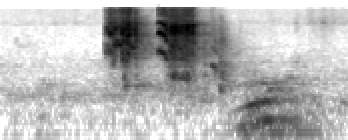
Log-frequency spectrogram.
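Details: Short budgerigar utterance: two loud hissing, scratchy bursts quickly followed by a lower nasal warbled note.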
